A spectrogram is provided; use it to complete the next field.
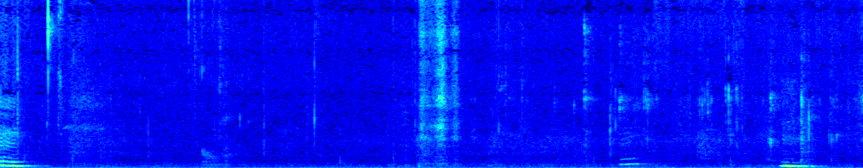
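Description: Quiet chewing of a crunchy Little Debbie Christmas snack cake with red and white frosting, green sprinkles and creamy filling, with scattered crisp crunches and soft mouth noises over a low steady hum, plus a couple of brief murmured vocal sounds.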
